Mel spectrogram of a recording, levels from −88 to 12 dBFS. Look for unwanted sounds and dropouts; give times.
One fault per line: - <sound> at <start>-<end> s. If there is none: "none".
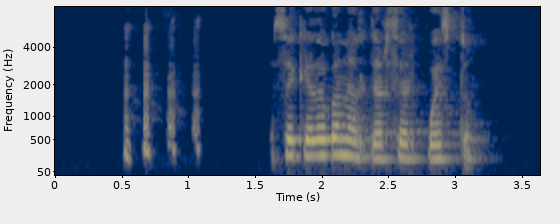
- laugh at 0.5-1.1 s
